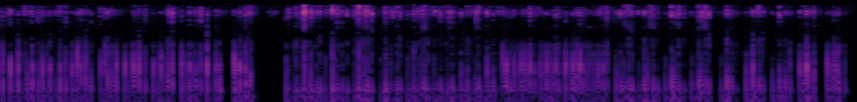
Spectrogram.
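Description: A large, flat, solid round cork board held upright is scratched with the fingertips and short nails of both hands. The result is a dense, rapid run of dry, low, rumbling scratches with a faint bright hiss on top. There is a brief pause just before the three-second mark.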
